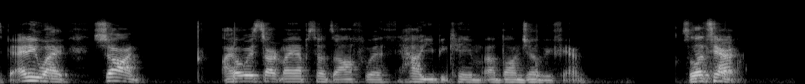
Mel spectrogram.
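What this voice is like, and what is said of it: Congested, slightly mumbling voice. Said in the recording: “I just got over a sinus infection, so my voice is kind of congested, and I might mumble here or there”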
